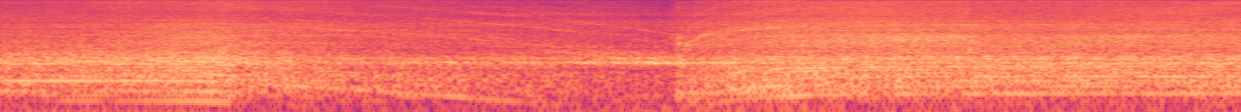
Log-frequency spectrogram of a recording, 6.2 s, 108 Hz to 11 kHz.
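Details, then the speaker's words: WEN 2000 psi, 1.6 gpm electric pressure washer drawing about 12 oz of pure soap: the steady motor whine sags in pitch for a couple of seconds, then recovers, as the motor bogs down while pulling the soap. "however the machine doesn't seem to like it you can hear it it almost seems to want to bog down a little bit"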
